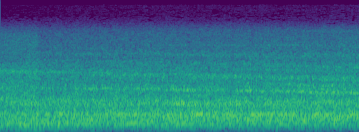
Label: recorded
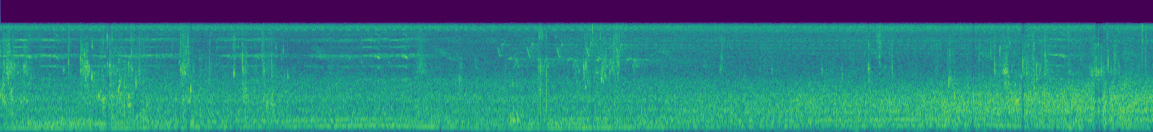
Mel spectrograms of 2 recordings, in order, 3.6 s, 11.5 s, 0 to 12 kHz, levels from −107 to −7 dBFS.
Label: recorded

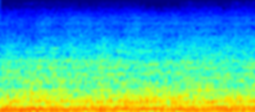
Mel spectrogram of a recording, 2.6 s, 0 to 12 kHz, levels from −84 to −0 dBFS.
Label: remade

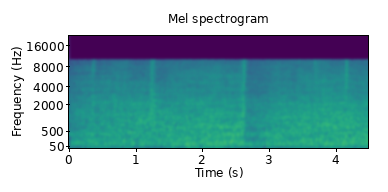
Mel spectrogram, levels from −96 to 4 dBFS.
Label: remade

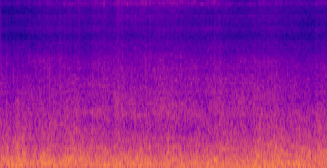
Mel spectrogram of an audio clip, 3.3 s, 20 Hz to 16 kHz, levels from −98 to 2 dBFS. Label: remade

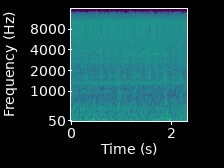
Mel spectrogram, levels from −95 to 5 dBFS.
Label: recorded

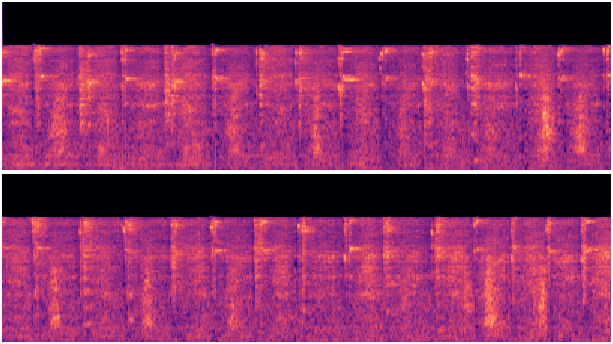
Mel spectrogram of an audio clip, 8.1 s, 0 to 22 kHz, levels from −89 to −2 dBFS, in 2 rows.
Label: recorded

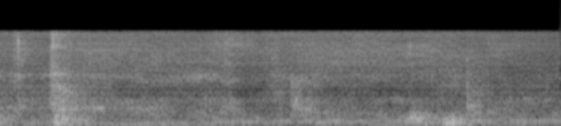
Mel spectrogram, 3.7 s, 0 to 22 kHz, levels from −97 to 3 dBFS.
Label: remade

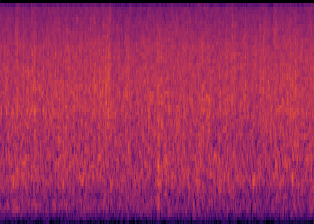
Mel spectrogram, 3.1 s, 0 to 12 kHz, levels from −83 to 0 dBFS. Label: recorded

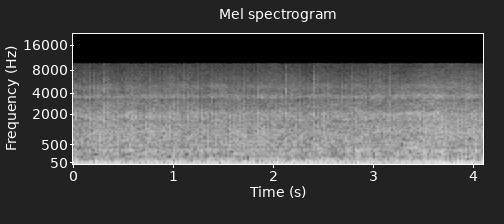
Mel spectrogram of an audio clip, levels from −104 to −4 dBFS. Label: remade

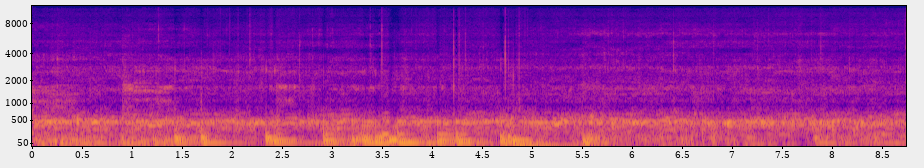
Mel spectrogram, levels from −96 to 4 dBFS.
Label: remade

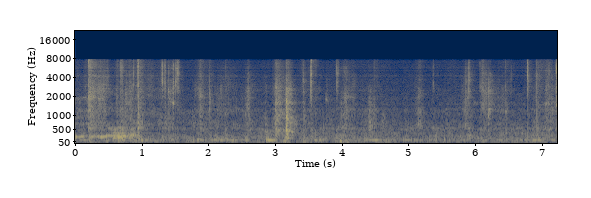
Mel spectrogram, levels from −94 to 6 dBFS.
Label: remade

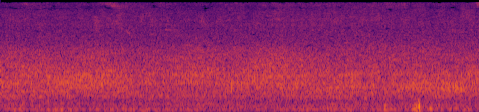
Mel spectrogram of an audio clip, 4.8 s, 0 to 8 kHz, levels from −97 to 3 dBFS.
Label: recorded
